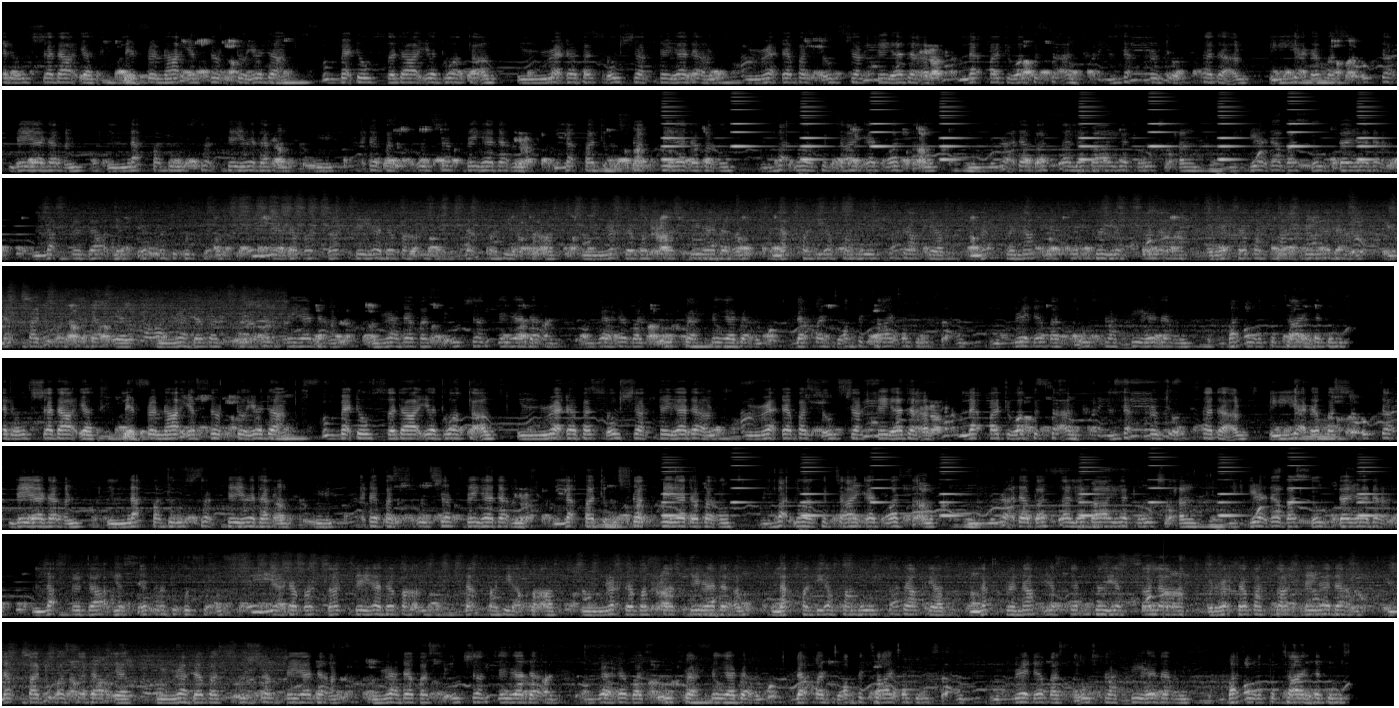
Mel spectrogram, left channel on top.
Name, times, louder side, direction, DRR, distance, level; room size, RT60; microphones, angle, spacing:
voice 1, 0.1-0.9 1.2-2.8 3.4-3.7 4.0-4.9 5.2-5.7 6.1-7.1 7.4-7.9 8.2-9.3 9.6-10.2 10.5-10.7 11.4-12.4 12.7-14.7 15.0-15.3 15.6-16.8 17.1-17.2 17.6-17.7 18.1-19.2 19.5-19.9 20.3-21.2 21.9-22.1 22.3-23.3 23.6-25.4 25.7-25.9 26.4-27.8 28.2-29.4 30.4-31.8 32.8-33.4 33.7-34.2 34.5-35.3 35.6-35.7 36.0-37.3 37.6-38.4 38.8-39.7 40.0-41.4 41.8-42.5 42.7-43.1 43.4-45.1 45.6-47.4 47.8-49.4 49.8-50.1 50.6-50.8 52.0-53.4 54.1-54.4 54.7-55.3, right 5 dB, 30° right, 0.3 m, -31 dB
voice 2, 1.0-1.5 2.6-3.1 4.0-4.1 5.4-5.6 7.0-7.4 11.4-11.6 12.9-13.4 14.8-14.9 15.5-15.7 16.1-16.4 17.5-17.6 19.8-20.2 23.5-23.8 24.7-25.0 25.9-26.4 27.2-27.3 28.5-28.9 32.2-32.8 34.8-35.2 37.3-37.5 38.6-38.7 40.6-40.7 44.3-44.4 45.6-45.7 50.3-50.4 53.4-54.0 54.6-55.0, right 3 dB, 90° right, 0.6 m, -39 dB
voice 3, 1.8-2.5 2.8-2.9 4.5-4.8 6.8-7.2 8.0-8.4 9.2-9.5 10.2-10.9 11.6-12.0 12.7-12.9 13.3-13.6 14.2-14.4 14.8-15.1 15.6-15.9 16.5-17.1 17.6-18.5 19.1-19.5 20.0-21.0 22.2-22.6 22.9-23.2 24.1-24.5 25.3-25.4 26.8-27.3 27.8-28.2 29.0-29.5 30.0-30.8 32.0-32.3 33.0-33.8 34.3-34.6 35.2-35.7 36.2-36.4 37.1-37.2 37.5-37.7 38.2-38.8 39.3-39.7 40.0-40.2 40.6-41.1 41.7-42.0 42.5-42.9 43.4-43.5 44.2-44.5 45.0-45.6 46.1-46.3 46.8-47.2 47.6-47.7 48.3-48.7 49.1-49.6 50.1-50.2 50.5-50.7 51.0-51.1 51.8-51.9 52.4-52.9 53.4-53.5 54.6-55.0, left 4 dB, 70° left, 1.2 m, -35 dB
Ringtone, 20.5-20.8 21.1-23.6 23.9-24.0 24.4-24.5 24.7-25.0 25.3-26.4 26.7-27.8 28.0-28.1 28.6-28.7, left 2 dB, 15° left, 0.6 m, -27 dB
sound 1, 28.2-44.7, left 1 dB, 40° left, 2.2 m, -41 dB
4.1 x 3.9 x 2.6 m
head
